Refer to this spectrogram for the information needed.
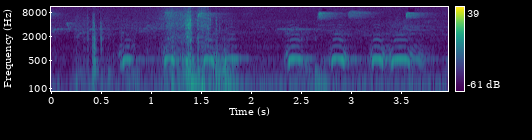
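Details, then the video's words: Male Barred Owl near its nest in Eastern Massachusetts on a near-freezing late afternoon; two runs of short arched hoots, the first partly masked by a clatter and low rumble, the second clearer with three or four hoots, plus faint high chirps. "Just a few hoots from Ward and the egg was left alone in near freezing weather."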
